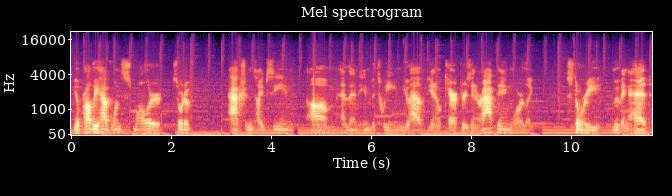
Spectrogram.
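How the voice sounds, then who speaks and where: A man chatting casually as an interview guest, halting and self-deprecating as he thinks out loud. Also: on the low side, flat delivery, soft background music, low-quality recording. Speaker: guest, comic book writer.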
